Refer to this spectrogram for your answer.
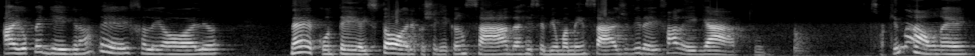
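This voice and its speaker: A woman's voice: medium pitch, moderate pace, a bit bright. A woman with a Brazilian Portuguese accent, a podcast guest animatedly telling a story with laughter, acting out the lines of the people in it. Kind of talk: casual storytelling chat. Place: podcast studio.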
